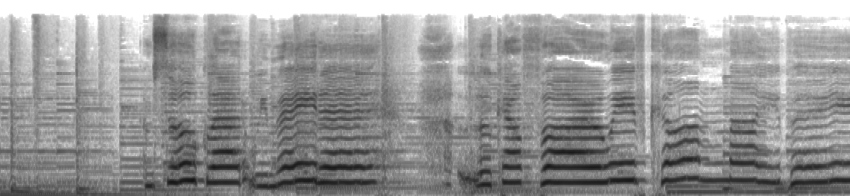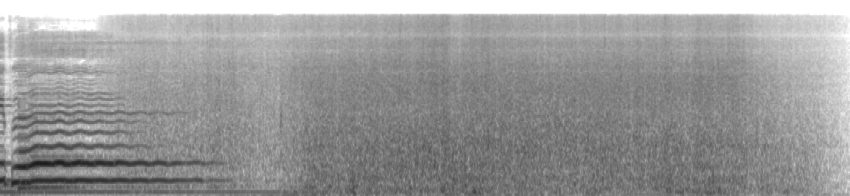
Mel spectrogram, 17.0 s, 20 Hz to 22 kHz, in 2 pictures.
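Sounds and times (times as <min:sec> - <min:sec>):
ocean surf washing: 0:09.6 - 0:17.0.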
